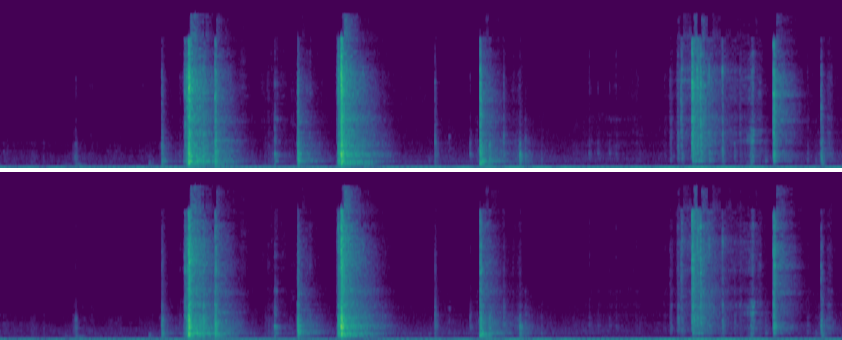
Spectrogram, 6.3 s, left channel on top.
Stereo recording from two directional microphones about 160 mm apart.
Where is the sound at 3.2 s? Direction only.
10° left (ahead or behind).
